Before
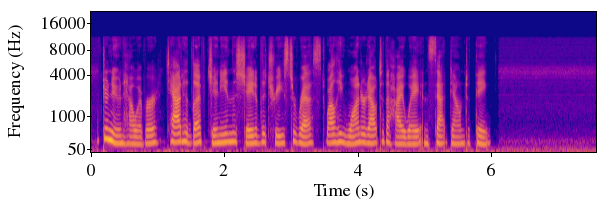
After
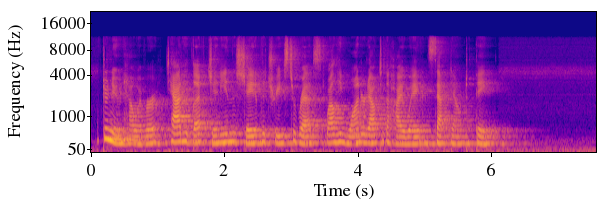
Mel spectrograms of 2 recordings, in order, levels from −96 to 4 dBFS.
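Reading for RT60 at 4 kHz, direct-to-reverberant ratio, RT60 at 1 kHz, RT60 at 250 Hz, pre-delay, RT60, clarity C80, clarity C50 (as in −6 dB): 0.80 s, 7.0 dB, 1.2 s, 1.6 s, 37 ms, 1.3 s, 9.5 dB, 7.5 dB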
